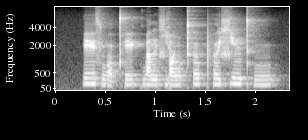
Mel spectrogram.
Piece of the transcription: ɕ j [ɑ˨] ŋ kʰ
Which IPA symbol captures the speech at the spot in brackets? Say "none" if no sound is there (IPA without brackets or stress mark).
ɑ˥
